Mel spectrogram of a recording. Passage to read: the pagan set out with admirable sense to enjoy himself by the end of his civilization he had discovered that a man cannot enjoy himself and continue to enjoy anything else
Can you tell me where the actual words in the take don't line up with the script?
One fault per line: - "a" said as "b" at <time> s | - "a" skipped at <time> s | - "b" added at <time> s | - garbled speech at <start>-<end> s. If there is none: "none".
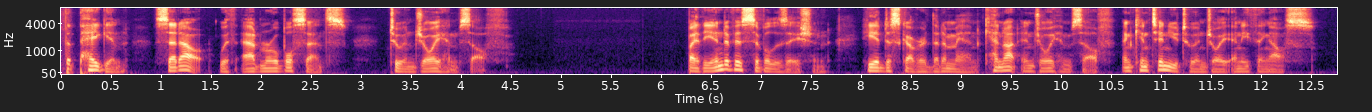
none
